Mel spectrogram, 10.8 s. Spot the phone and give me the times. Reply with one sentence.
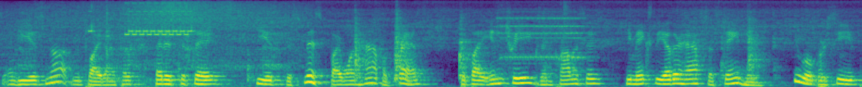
You can hear the phone from 1.1 to 2.5 s and from 6.2 to 7.4 s.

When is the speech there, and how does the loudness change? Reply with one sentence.
The speech can be heard from 0.0 to 10.7 s, at a steady volume.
